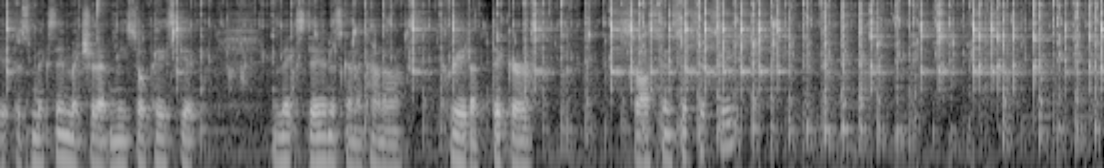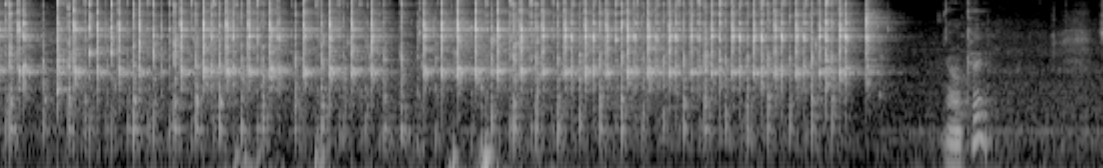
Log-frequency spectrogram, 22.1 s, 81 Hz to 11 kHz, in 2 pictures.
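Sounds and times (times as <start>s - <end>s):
fork clinking against glass: 5.3s - 8.0s.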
